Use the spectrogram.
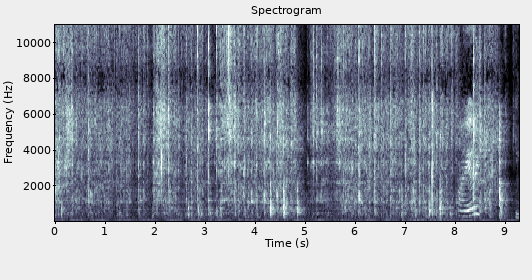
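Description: A spoon steadily stirs cookie batter in a bowl, with soft scraping and clinking against the sides and busy kitchen noise, while a child and an adult talk over it.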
